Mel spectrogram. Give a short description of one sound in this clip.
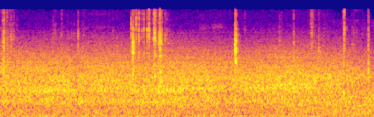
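A small model wagon clicks down onto a hard surface.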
